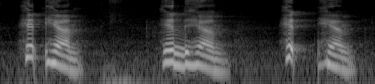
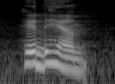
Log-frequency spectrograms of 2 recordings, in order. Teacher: hear the difference in length between a final voiceless stop and a final voice stop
